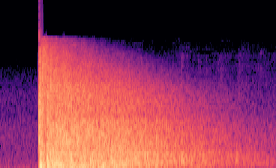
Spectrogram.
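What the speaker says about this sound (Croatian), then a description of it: "Vidimo da je metak sigurno ušao." One sharp, loud gunshot is fired through a kevlar helmet with a watermelon inside, a sudden blast followed by a long echoing decay outdoors.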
